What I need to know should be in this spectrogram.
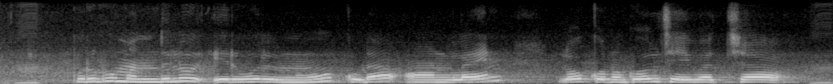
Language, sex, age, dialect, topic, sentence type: Telugu, female, 25-30, Utterandhra, agriculture, question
